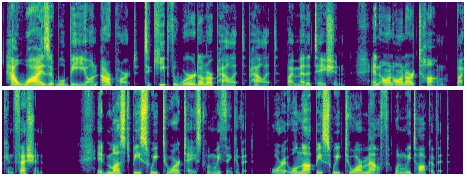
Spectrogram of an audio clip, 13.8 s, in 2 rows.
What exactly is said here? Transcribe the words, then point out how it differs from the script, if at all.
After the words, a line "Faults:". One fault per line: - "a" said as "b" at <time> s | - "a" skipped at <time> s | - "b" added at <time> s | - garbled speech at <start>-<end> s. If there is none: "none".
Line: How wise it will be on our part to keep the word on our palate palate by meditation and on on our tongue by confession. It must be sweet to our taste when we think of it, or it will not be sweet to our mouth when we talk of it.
How wise it will be on our part to keep the word on our palate palate by meditation and on on our tongue by confession. It must be sweet to our taste when we think of it, or it will not be sweet to our mouth when we talk of it.
Faults:
none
